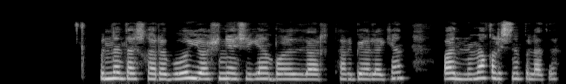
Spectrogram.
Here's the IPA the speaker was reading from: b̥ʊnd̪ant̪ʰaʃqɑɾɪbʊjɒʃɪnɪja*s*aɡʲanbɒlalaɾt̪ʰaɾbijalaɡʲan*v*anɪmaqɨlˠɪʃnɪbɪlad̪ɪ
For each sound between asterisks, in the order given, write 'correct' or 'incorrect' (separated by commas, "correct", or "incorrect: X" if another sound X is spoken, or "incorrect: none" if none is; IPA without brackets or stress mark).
incorrect: ʃ, correct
